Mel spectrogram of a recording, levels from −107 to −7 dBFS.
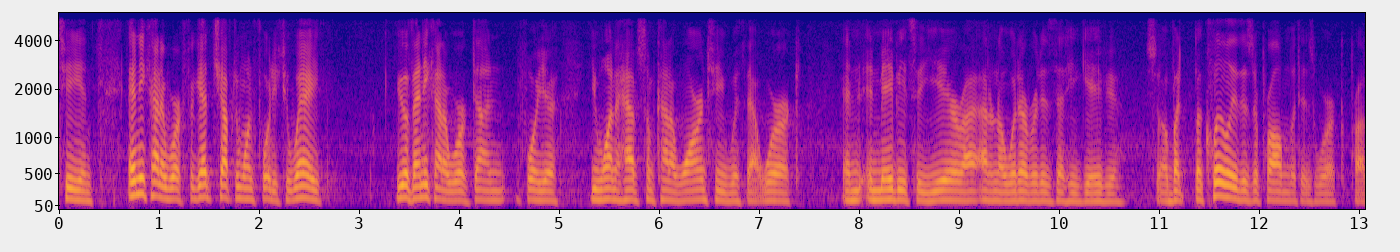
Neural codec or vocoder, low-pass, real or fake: none; 5.4 kHz; real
